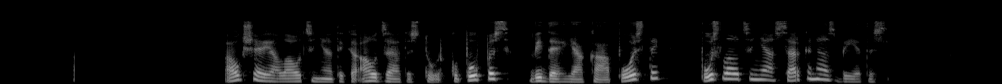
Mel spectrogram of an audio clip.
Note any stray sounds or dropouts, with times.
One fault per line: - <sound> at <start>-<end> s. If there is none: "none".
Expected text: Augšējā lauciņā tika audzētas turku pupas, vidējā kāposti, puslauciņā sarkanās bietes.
none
